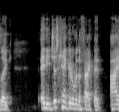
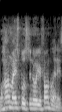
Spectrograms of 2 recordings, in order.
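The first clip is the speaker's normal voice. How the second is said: normal talking voice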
